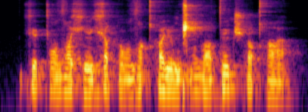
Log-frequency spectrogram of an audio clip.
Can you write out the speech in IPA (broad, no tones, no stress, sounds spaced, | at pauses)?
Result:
kʲ ʌ kʲ ã zˤ i xʲ ɛ̃ xʲ ʌ qʷ ã zˤ ʌ qʰ u ɾʲ ũ ɡ͡ǁ ɛ ðˤ ʌ t ẽ t͡ʃʰ u qʰ a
